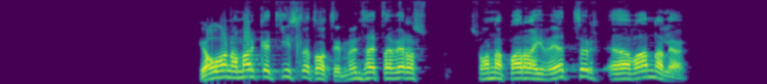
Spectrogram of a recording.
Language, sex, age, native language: Icelandic, male, 60-69, Icelandic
